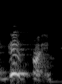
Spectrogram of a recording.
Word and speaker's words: Gutfreund: Oh, okay, Gutfreund. Yeah, so it's friend in English, but gut Freund in German if you sprechen Sie Deutsch.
